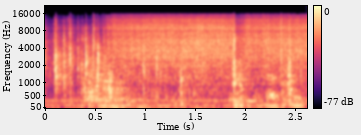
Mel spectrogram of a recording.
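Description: Bacon goes into a hot pan in a home kitchen and begins to sizzle and crackle, with a few sharp clinks and scrapes of utensils on the pan at the start, steady frying underneath.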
